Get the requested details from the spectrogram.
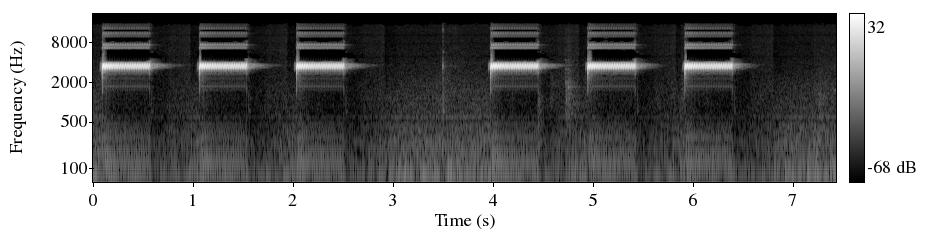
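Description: A fire alarm horn sounds loud, sharp beeps in a repeating pattern of three.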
